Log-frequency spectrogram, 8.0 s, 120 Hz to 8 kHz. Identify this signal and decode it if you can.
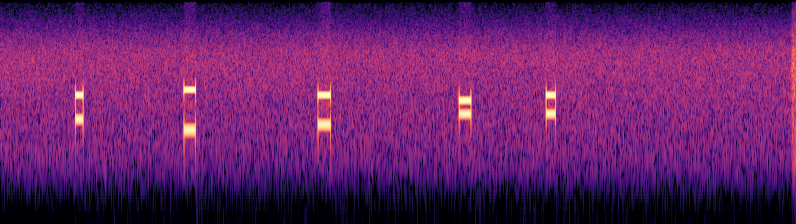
DTMF, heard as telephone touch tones, dialled by hand, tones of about 130 ms, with a squelch burst at the end. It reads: 8 3 5 * 0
